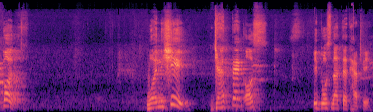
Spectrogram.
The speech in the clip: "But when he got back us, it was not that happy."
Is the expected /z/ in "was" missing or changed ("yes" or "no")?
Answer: yes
